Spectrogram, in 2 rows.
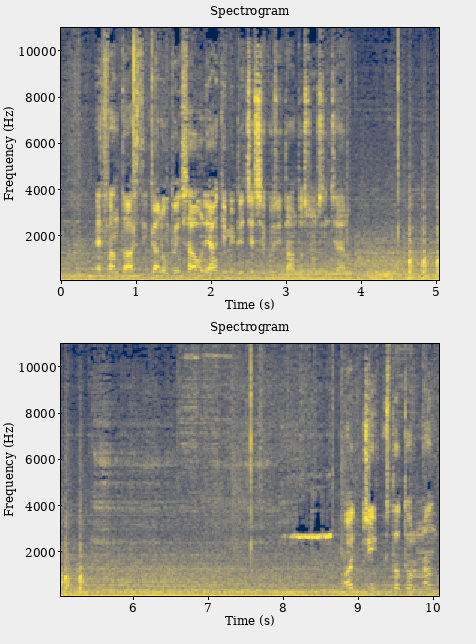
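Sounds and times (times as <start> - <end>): car engine droning: 0.0 - 10.0
tyre and road noise: 0.0 - 10.0.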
